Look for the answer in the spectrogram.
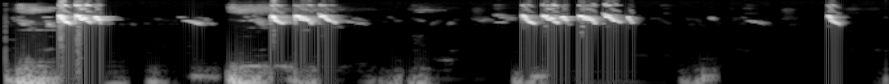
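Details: Oriental white-eye of the buxtomi type calling out to companions: three bursts of thin, high, rapidly descending chirps, four or five notes each, separated by pauses, with low thumping knocks underneath.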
